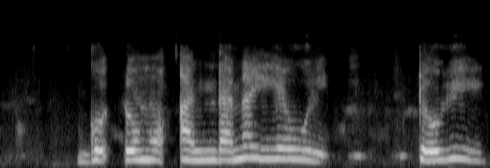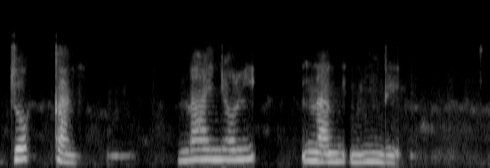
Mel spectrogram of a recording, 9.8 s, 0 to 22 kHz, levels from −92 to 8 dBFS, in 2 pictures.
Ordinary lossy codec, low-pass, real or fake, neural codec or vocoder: Opus, 32 kbps; 7.2 kHz; fake; codec, 16 kHz, 2 kbps, FreqCodec, smaller model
